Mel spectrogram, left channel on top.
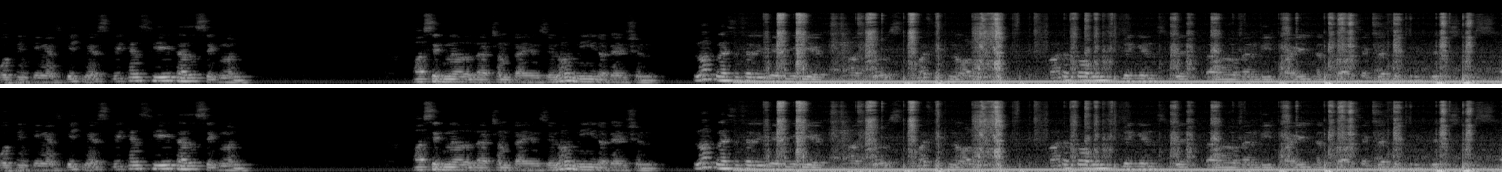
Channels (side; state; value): both; identical; correlation 1.00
